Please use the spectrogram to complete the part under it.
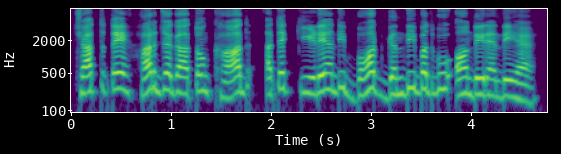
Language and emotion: Punjabi, disgusted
